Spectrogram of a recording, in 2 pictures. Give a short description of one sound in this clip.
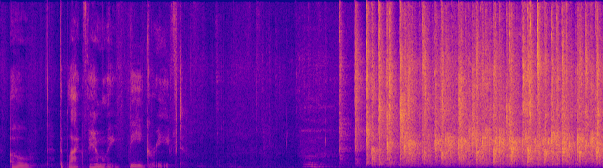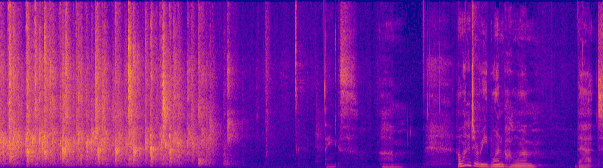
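A woman reads out calmly through a microphone.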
